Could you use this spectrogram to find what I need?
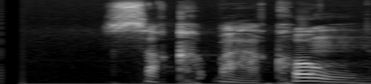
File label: "granizo de hielo", Tektiteko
